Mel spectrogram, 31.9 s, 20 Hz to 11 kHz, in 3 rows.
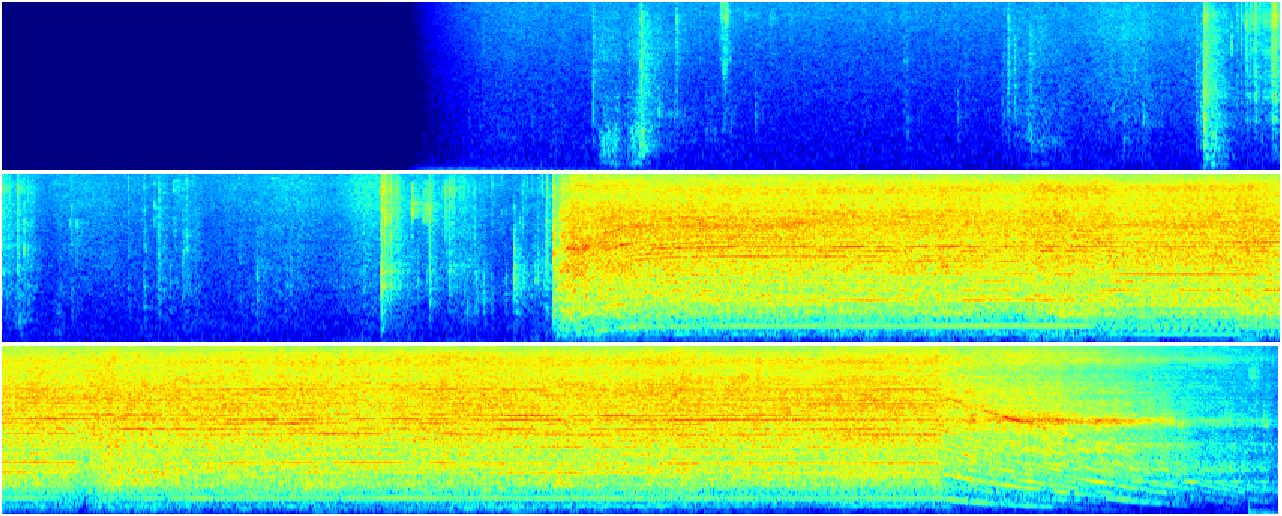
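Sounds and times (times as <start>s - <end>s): vacuum motor whining: 15.2s - 31.9s.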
